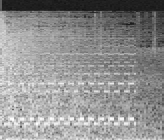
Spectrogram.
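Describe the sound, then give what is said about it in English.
A telephone rings on an outgoing call to the Screven County Sheriff's Department: one steady electronic ring tone lasting just over a second, then cutting off, heard alone over a faint low background hum. “I grabbed my phone and called the sheriff.”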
